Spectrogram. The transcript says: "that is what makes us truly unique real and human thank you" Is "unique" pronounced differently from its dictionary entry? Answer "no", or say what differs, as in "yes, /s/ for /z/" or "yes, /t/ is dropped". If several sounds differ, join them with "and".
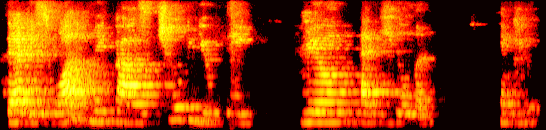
yes, /n/ is dropped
